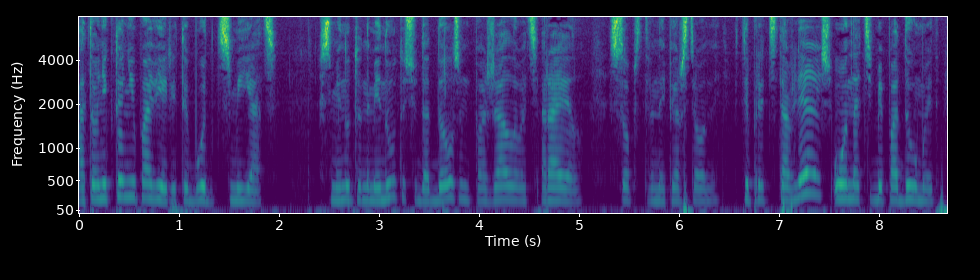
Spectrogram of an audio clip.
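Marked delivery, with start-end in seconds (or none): none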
